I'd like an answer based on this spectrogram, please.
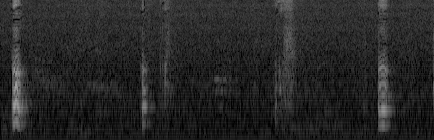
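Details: Three-month-old Yorkshire Terrier puppy making funny sounds: four short, high, sharp yelps or small barks spaced about a second apart, otherwise a quiet background.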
